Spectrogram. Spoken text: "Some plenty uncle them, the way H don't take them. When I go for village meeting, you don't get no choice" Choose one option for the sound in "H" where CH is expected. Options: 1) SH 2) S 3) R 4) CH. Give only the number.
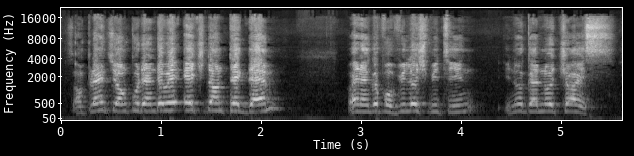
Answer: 4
